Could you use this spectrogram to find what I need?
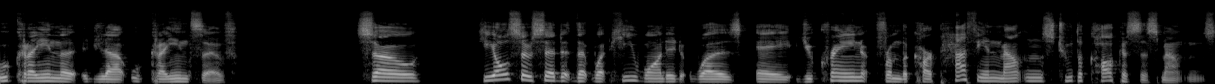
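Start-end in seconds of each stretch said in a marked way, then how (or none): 0.0-2.3 self-admittedly mangled put-on Russian accent. Speaker saying a nationalist's ukrainian slogan aloud, in a kind of russian accent. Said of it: "I'll be saying it in a kind of Russian accent".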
